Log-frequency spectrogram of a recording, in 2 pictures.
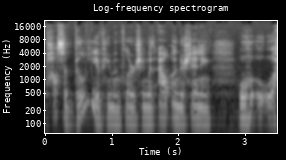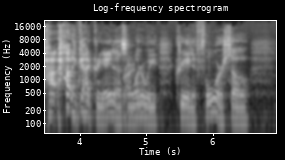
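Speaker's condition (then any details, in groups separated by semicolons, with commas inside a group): Cleft lip and palate; congenital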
